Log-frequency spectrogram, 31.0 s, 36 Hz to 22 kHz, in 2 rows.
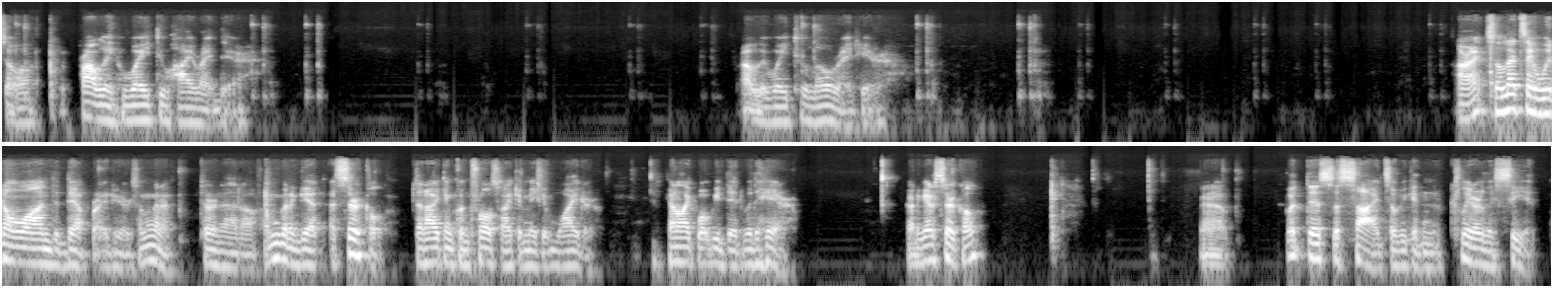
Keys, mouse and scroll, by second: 0.2 click, 1.3 g, 3.2 click, 3.3 g, 5.3 click, 5.6 g, 7.1 click, 7.3 g, 9.3 click, 9.5 g, 10.9 click, 11.2 g, 11.8 click, 12.1 g, 13.3 click, 13.5 g, 16.6 click, 18.8 Tab, 19.4-20.5 scroll down 3, 22.2 shift+a, 26.5 g, 29.0 g.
